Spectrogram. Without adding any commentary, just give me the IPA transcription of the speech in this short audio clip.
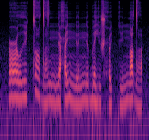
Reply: ʕ o˧ ð y˧ tː ɔ̤˥˧ dˤ e̤˩˧ z nː ɛ˩˧ ħ e˥ nː ø˧˩ nː ø˥ b ɛ˥˧ j y˧ ʃ ħ y˩˧ kː y˩˧ nː u˥ dˤ ɛ̤˧˩

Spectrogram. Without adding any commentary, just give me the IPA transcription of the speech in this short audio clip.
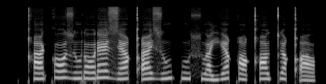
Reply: qʰ æ˨˥ k ɔ˧˥˧ z u˧ ɾ ɔ˨˥ ɾ æ˧˥˧ z æ˧˥˧ qʼ e˧˥˧ z u˧˥˧ p u˧ sʷ ɑ˨˩ j e˧˥˧ q ɔ˨˩ qʰ ɔ˧ tʷ i˧ qʼ ɔ˨˩

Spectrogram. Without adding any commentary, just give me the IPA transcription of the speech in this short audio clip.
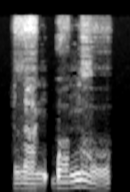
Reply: l a˨˩ ŋ ɓ ɔ˧˥ ŋ ɣ o˨˩˦

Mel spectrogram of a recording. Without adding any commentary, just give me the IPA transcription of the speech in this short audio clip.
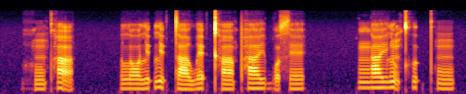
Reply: h ũ˨ pʰ ã˦˨ | l ɔ˨ l ɪ˦ ʔ l ɪ˦ ʔ t ä˨ w ɛ˦ ʔ kʰ ã˨ pʰ a˦ ɪ̯ b ɔ̰˦˨ s ɛ˦ | ŋ a˦ ɪ̯ l ũ˦˨ kʰ ʊ˦ ʔ pʰ ũ˨

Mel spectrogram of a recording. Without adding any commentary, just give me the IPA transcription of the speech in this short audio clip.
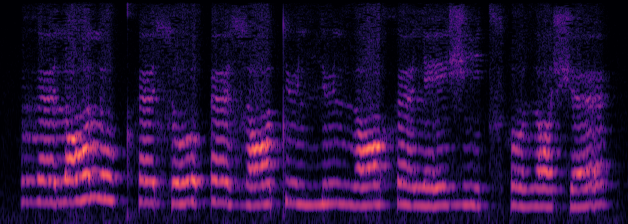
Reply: ɣ œ l ɔ l o kʰ œ s o ʔ œ z ɔ t ʉ l n ʉ l ð ɔ x œ l e ʒ i t͡sʰ o ð ɔ ʃ œ

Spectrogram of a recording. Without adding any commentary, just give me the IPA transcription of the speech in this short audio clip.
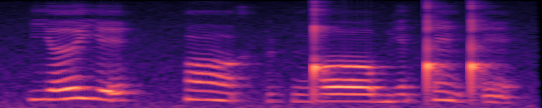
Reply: j əː j e | k ɔ̃ː x pʲ e ʈ ŋ͡ǃ ɔː bʲ ã ǃ ẽ ǃʼ ẽ

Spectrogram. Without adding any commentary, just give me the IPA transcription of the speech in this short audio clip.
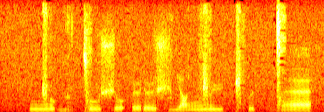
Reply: ŋ͡ǁ u ɡ ɯ ǀ u ʃ o ʔ ø ɾ ø ʃ ʎ ɑ ŋ͡ǁ y ǁʰ ɯ t ɡ͡ǀ æ

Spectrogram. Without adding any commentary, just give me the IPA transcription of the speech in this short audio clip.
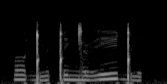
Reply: ɔ ɡ͡ǃ ə˞ ǃ e ŋ͡ǀ ə˞ ɦ eː ɡ͡ǃ e

